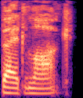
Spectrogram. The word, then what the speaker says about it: Bedlock: there as expected of bedlock its name is rhyme with bedrock that just stay in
